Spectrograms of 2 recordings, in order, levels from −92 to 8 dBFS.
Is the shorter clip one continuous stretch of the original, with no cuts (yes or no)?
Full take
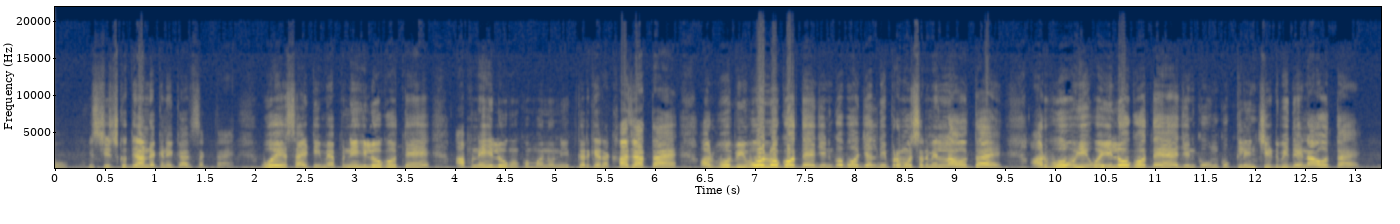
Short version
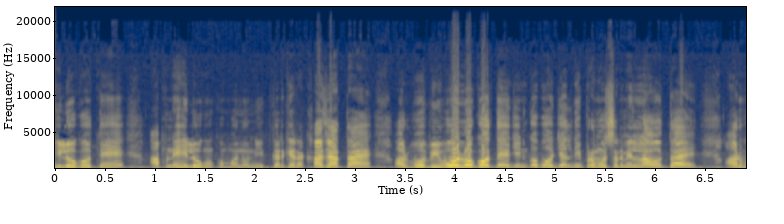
yes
